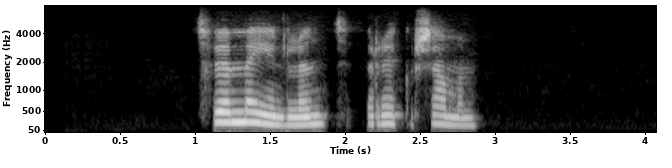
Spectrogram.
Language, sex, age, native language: Icelandic, female, 30-39, Icelandic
